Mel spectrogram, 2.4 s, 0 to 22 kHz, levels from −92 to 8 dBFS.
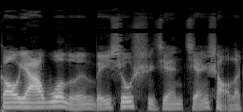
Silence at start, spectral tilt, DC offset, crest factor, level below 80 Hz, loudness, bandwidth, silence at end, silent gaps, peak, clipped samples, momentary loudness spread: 0 s; -6 dB/octave; under 0.1%; 20 dB; -58 dBFS; -28 LUFS; 16 kHz; 0 s; none; -8 dBFS; under 0.1%; 13 LU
